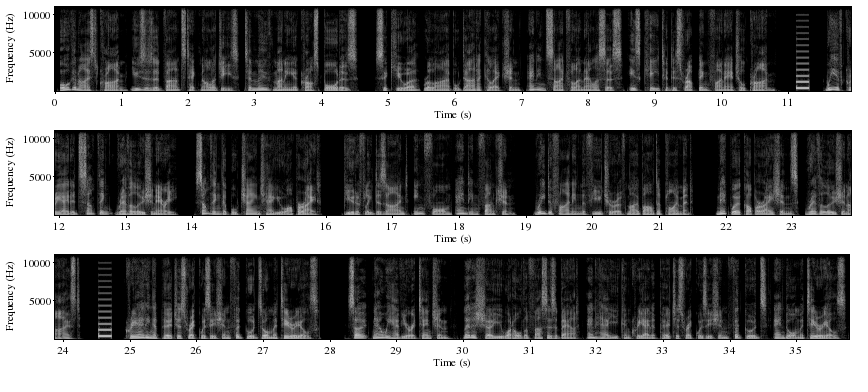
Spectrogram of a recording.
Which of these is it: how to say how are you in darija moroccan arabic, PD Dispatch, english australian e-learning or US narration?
english australian e-learning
